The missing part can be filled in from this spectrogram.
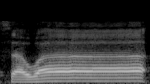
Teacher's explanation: لأنه حرف مد بعده همزة في الكلمة نفسها، لكن لما قلنا هذا هو أصله في الوصل سواء، فتنوين النصب حذفناه وعوضنا عنه بألف، لذلك اسمه مد عوض بمقدار حركتين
